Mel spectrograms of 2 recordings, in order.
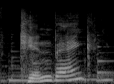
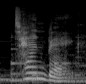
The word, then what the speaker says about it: TN Bank: this 30 second timeout how do you say the name TN Bank nope tin bank uh-uh so what is it 10 Bank 10 as in Tennessee right here where all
